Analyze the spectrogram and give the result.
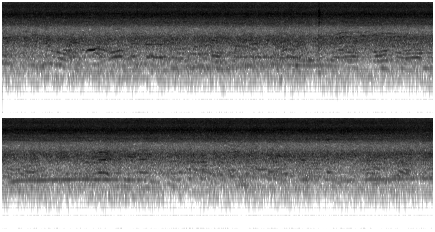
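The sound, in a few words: Balabag Falls waterfall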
